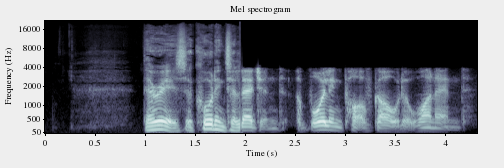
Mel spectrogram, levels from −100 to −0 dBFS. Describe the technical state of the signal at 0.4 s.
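At 0.4 s the speech signal is intact, with no audible technical fault at that moment.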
